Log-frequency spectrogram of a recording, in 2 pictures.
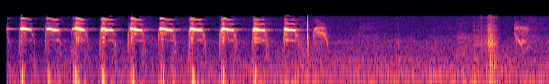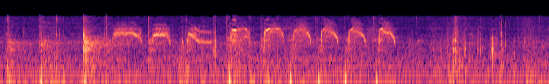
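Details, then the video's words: Pet green-cheeked conure making soft noises while asleep indoors with the lights off. A steady series of about a dozen sharp clicking chirps, then quieter scratchy murmuring notes over a low indoor hum. "My Green Cheecked Conure Makes Cute Noises as it sleeps"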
